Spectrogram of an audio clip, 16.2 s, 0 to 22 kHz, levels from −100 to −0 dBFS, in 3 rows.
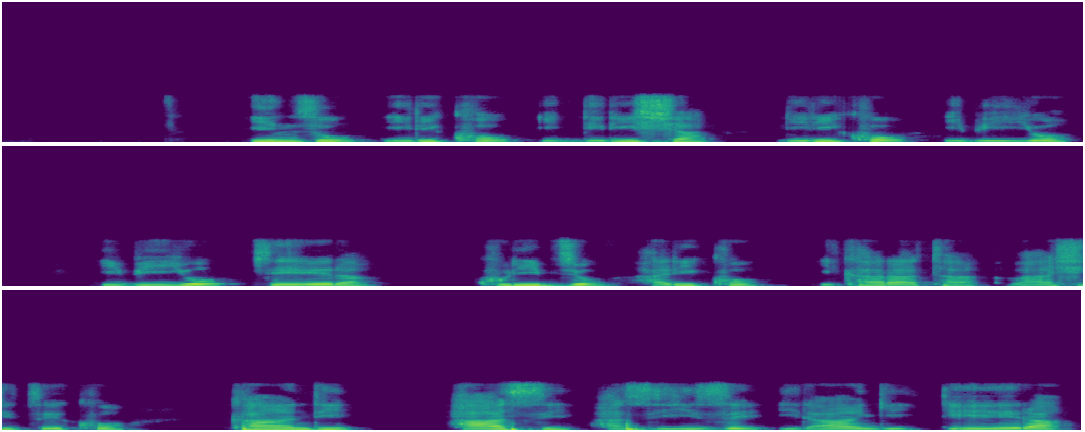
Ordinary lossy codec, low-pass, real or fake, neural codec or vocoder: Opus, 64 kbps; 7.2 kHz; fake; codec, 24 kHz, 3.1 kbps, DualCodec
